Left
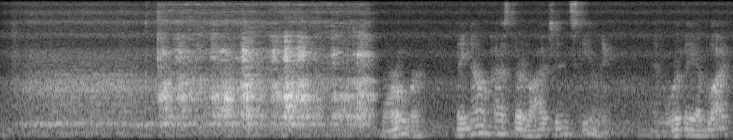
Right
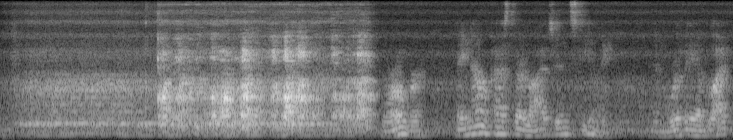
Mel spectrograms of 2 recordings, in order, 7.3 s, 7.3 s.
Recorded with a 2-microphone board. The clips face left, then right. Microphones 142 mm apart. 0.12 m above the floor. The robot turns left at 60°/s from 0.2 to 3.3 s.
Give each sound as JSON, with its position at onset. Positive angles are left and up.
{"t": 1.6, "sound": "writing", "azimuth_deg": -70, "distance_m": 2.5}
{"t": 3.8, "sound": "a man speaking", "side_deg": 15, "distance_m": 4.0}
